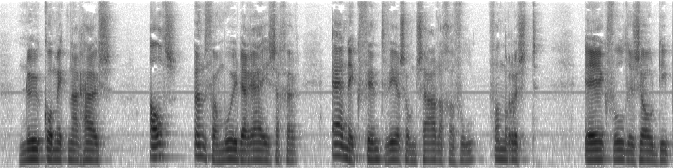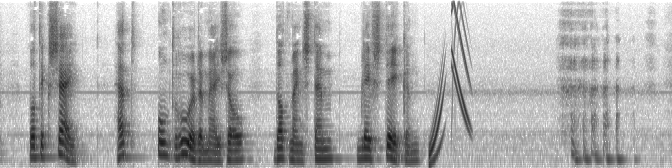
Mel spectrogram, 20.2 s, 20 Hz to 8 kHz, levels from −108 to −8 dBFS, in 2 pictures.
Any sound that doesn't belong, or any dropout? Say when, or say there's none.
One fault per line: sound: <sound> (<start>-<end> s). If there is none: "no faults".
sound: chirp (16.5-17.2 s)
sound: laugh (18.4-20.0 s)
